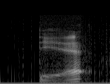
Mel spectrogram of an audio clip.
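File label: "die" third tone, Chinese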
